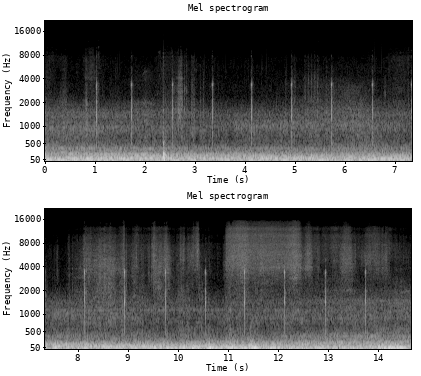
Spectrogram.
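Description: A turn signal ticks steadily inside the car.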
